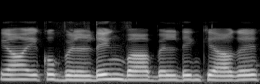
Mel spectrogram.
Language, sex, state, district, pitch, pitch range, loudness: Hindi, female, Bihar, Kishanganj, 215 Hz, 210-225 Hz, -15 LUFS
